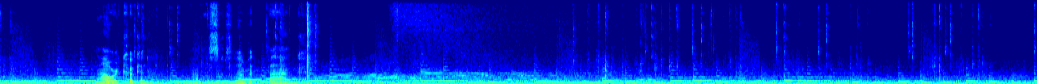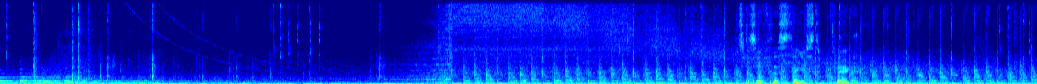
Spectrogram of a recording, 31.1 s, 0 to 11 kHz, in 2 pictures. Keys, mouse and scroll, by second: 2.4 3, 2.5 right click, 3.0 g, 4.2 Tab, 4.6 KP_0, 8.4 KP_0, 9.0 shift+f, 9.8 Tab, 10.3 right click, 10.9 g, 11.9 2, 12.2 right click, 12.8 g, 14.0 3, 14.1 right click, 14.6 g, 16.0 KP_0, 16.6 KP_0, 17.0 shift+f, 19.8 right click, 20.1 Tab, 20.2 right click, 21.1 shift+f, 24.8 right click, 25.3 shift+f, 26.6 right click, 27.5 shift+f, 28.4 s, 31.0-31.1 right drag.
